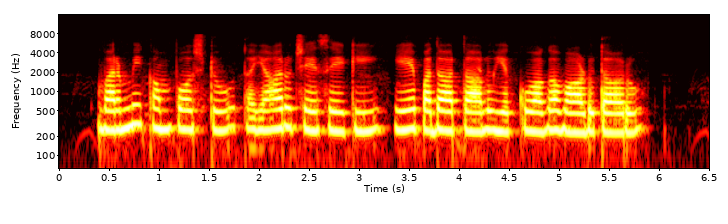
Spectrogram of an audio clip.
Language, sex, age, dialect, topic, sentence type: Telugu, female, 18-24, Southern, agriculture, question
